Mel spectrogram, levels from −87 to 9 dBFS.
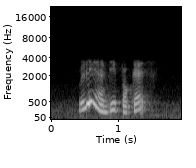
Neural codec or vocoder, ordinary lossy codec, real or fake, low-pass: codec, 16 kHz, 8 kbps, FunCodec, trained on LibriTTS, 25 frames a second; Opus, 24 kbps; fake; 3.6 kHz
